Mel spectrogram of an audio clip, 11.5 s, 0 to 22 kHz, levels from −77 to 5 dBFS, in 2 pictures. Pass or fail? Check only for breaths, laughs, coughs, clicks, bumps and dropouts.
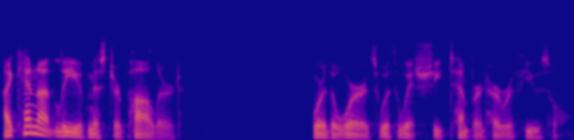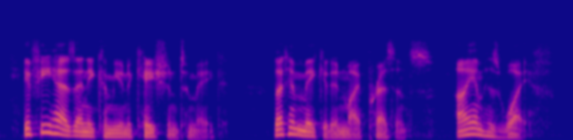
pass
